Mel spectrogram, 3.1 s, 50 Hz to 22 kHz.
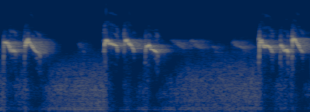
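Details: Oriental white-eye, a caged hobby bird recorded on 11 September 2022: loud bursts of three or four high, bouncing chirped notes, repeated about every second and a half, with soft twitters between them in a quiet room.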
